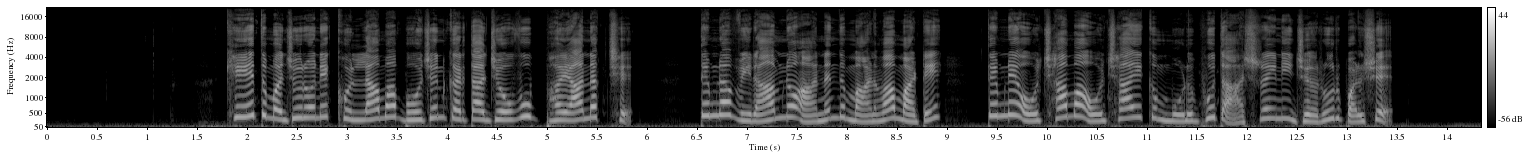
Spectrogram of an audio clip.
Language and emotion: Gujarati, sad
